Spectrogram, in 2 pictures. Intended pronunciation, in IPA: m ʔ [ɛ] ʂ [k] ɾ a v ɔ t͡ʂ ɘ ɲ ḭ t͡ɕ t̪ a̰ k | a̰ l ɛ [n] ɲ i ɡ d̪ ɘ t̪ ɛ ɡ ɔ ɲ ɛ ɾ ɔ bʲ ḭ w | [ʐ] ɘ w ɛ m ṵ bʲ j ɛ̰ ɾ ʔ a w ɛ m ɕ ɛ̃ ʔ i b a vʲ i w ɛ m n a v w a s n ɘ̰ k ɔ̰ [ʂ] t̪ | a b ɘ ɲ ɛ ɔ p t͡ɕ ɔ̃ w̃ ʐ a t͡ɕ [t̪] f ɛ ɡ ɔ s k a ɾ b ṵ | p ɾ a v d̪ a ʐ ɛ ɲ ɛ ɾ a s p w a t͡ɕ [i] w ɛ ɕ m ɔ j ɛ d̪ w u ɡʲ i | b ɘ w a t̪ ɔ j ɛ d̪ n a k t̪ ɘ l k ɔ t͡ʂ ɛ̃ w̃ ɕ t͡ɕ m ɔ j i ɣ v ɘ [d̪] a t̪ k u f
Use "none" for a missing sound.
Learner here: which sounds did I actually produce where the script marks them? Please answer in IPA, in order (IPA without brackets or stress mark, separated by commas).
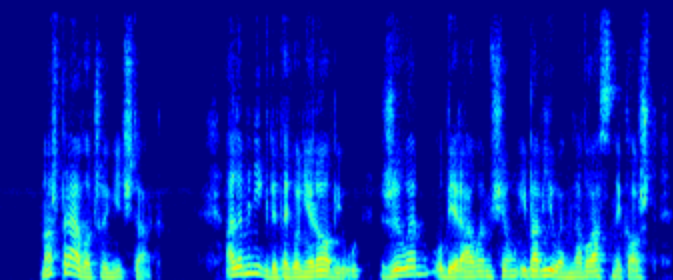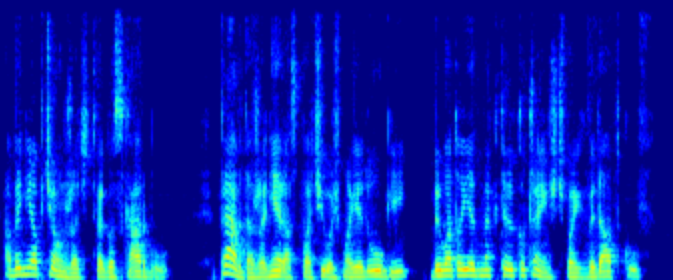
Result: a, p, m, ʐ, ʂ, t̪, i, d̪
